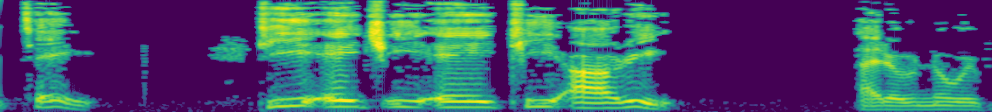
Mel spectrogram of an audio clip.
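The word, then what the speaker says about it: thé: Because there's no TH sound in French.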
